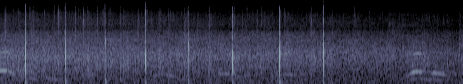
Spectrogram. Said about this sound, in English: Oh, let's clap our hands and praise the Lord.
